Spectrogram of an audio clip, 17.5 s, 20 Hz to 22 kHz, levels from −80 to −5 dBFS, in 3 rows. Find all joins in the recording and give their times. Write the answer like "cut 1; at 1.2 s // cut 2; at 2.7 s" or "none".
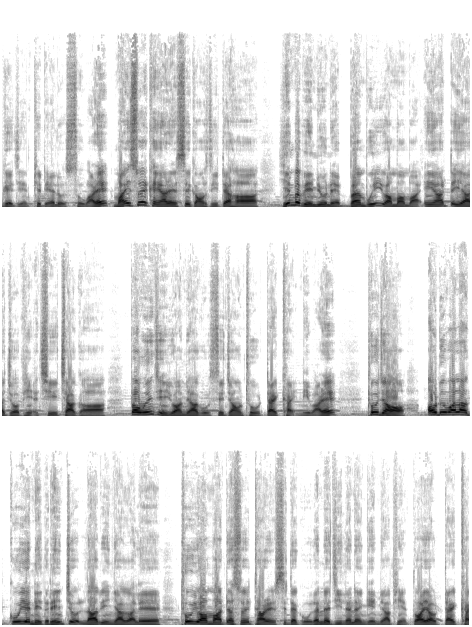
cut 1; at 1.3 s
